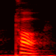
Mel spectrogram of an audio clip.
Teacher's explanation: ठ मूर्धन्य। मूर्धन्य, मूर्धन्य महाप्राण, महाप्राण अघोष। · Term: मूर्धन्य महाप्राण अघोष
